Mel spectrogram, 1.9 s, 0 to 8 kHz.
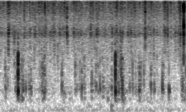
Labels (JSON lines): {"label": "biophony, sea urchins (Echinidae)", "recorder": "SoundTrap 600 or HydroMoth"}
